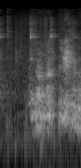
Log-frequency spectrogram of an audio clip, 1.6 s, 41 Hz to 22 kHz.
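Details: Black Shiba Inu puppies, a litter of four born 15 October, on their second day out in a room, give a brief breathy, noisy grumbling growl that swells after a quiet start, indoors.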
